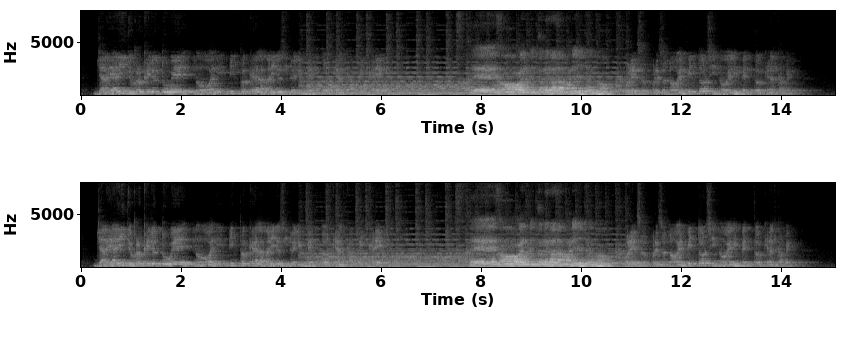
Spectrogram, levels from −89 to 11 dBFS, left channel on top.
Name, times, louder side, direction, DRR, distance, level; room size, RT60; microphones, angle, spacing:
voice 1, 0.2-6.1 10.9-14.2, equal, 50° right, -1 dB, 1.1 m, -33 dB
sound 1, 4.3-10.9, equal, 90° right, 2.0 m, -35 dB
voice 2, 7.8-10.6, right 1 dB, 25° right, -1 dB, 0.5 m, -23 dB
5.5 x 5.3 x 3.7 m, 1.1 s
head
